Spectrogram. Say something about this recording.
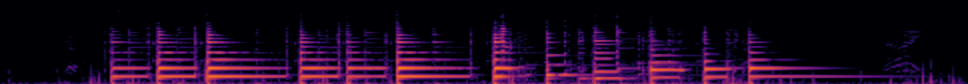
Ukulele Jingle
A contact microphone recording a ukulele playing jingle bells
